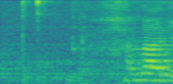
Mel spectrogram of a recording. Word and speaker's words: 하난: 하난이 아니라 하난, 이렇게 강한 발음을 해요.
